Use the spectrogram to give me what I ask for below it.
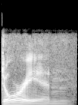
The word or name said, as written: Dorian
